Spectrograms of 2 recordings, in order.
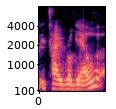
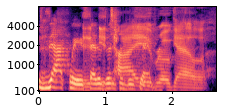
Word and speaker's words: Itai Rogel: Pronounced as Israelis would pronounce it, Itai Rogel, for the English speakers. Said as it should be said. Exactly. Said as it should be said. Itai Rogel.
